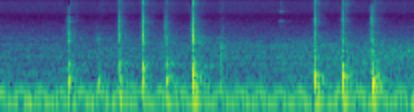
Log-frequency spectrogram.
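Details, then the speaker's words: Original Fender Vibrolux Reverb amp: a quiet hum with sharp, irregular clicks in the output as a valve is tapped; microphonic tube or dirty socket suspected. "can you hear that it's uh definitely putting something on the audio so that means that either this socket is dirty or uh the tube structure is not great"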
